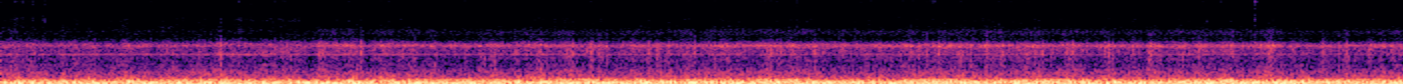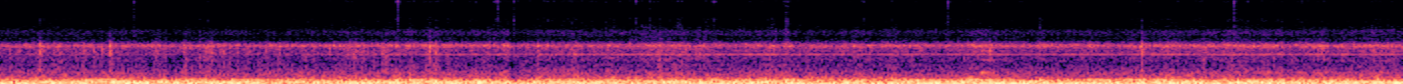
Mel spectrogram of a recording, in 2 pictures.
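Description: Jet airliner's engines at takeoff thrust heard from inside the cabin during the takeoff roll and liftoff: a loud, steady rumble with a steady high whine over it.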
